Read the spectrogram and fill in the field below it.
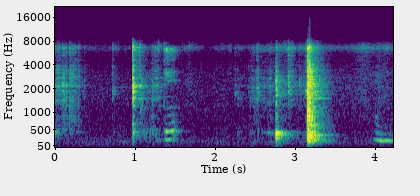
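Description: A plastic lid knocks against a hard surface.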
